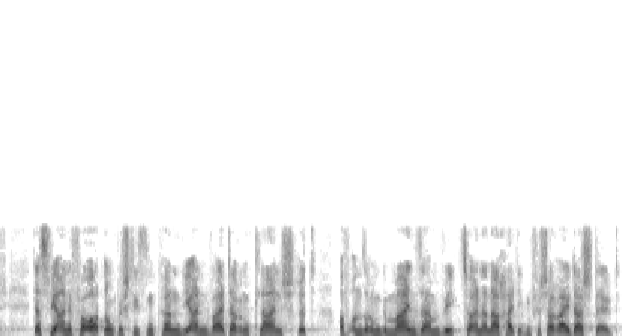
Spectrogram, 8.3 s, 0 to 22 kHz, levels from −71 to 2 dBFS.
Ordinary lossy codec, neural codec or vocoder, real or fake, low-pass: none; none; real; 7.2 kHz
